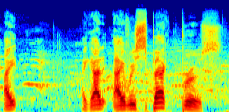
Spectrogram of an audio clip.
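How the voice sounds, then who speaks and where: A man doing play-by-play for a local school basketball game from a press box, chatty and quick to correct himself. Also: mid-range voice, lively intonation, some chatter behind. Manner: chatty, rambling asides, self-corrections. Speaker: play-by-play commentator. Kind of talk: local sports commentary.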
